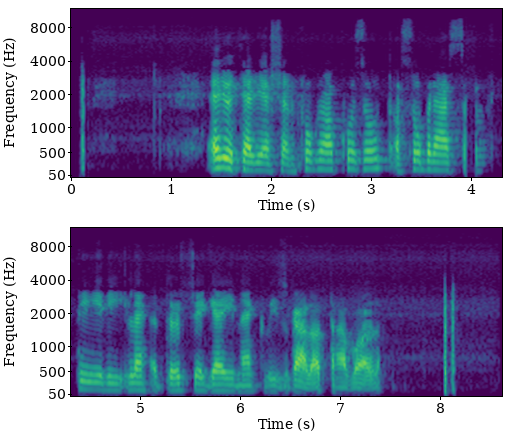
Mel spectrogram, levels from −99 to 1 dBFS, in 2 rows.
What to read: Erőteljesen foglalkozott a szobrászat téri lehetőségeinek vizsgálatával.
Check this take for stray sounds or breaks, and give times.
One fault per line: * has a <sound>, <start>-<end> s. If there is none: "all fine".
* has a dropout, 3.9-4.0 s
